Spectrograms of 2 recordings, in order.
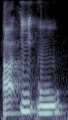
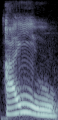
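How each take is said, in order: First: Three short, pure vowels are said separately. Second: The vowels glide together like English 'I you'. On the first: The speaker calls it right. "নট আই ইউ" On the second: The speaker calls it wrong. "অনেকে ভুল করে এভাবে বলে থাকি"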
